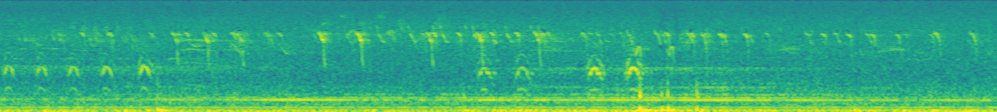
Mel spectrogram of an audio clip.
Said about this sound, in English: Here comes some more wild birds.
